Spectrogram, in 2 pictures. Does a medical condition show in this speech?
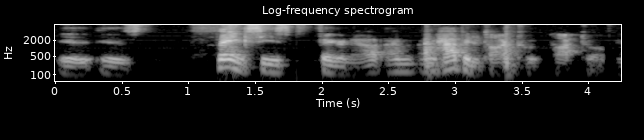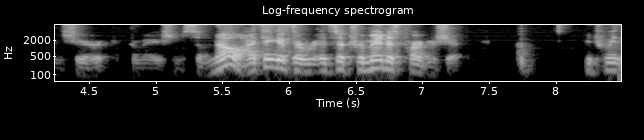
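No.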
